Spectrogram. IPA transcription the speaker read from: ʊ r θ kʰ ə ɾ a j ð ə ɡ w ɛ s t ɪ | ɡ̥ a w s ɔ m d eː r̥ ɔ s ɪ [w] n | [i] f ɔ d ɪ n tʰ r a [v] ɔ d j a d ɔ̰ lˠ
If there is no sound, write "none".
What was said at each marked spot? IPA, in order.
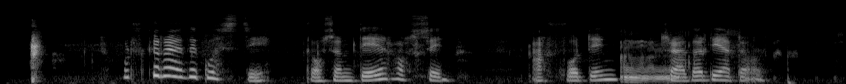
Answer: none, a, ð

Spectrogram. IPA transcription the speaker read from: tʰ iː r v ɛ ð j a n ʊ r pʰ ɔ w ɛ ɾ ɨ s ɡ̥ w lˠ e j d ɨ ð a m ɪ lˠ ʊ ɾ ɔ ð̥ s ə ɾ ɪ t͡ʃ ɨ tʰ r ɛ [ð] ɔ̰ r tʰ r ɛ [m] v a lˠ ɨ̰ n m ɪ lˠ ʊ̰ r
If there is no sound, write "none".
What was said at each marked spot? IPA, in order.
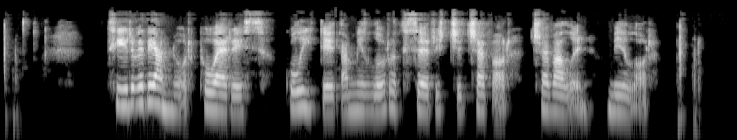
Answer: v, none

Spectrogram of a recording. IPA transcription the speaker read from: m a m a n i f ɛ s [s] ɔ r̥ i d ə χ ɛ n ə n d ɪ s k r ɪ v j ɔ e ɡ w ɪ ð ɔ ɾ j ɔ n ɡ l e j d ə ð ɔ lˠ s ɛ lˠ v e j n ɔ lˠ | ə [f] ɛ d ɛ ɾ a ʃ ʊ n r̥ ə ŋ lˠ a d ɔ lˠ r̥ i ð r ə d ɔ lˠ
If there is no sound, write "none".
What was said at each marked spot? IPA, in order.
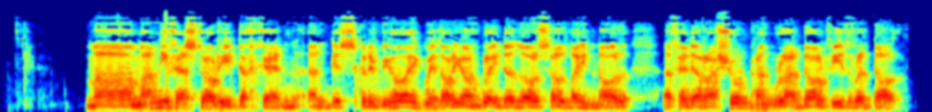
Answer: t, f

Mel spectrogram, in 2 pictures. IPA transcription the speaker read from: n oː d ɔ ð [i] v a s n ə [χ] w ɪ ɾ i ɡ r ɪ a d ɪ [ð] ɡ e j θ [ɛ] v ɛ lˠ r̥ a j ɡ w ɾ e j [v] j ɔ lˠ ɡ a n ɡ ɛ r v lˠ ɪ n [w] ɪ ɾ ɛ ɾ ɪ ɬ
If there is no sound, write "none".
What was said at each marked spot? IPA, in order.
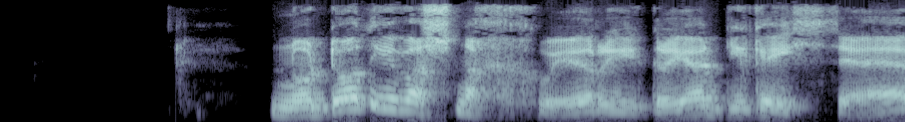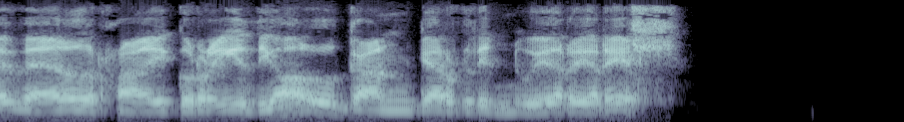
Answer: i, χ, none, ɛ, ð, w

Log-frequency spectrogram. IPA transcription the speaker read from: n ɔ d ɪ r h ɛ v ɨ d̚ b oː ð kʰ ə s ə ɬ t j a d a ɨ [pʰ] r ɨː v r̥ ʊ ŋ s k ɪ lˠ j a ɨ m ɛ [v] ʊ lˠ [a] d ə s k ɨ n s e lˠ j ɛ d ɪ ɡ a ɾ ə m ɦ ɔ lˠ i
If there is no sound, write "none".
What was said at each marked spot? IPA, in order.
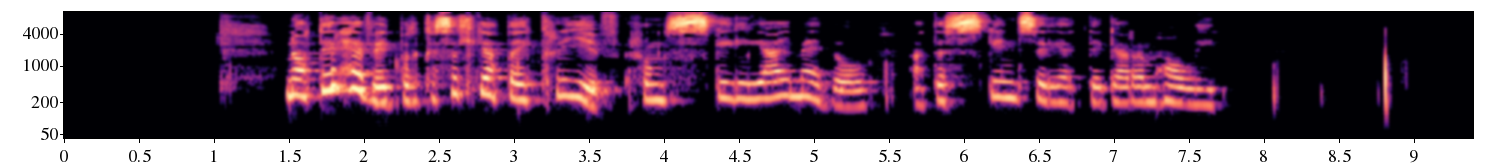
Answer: kʰ, ð, a

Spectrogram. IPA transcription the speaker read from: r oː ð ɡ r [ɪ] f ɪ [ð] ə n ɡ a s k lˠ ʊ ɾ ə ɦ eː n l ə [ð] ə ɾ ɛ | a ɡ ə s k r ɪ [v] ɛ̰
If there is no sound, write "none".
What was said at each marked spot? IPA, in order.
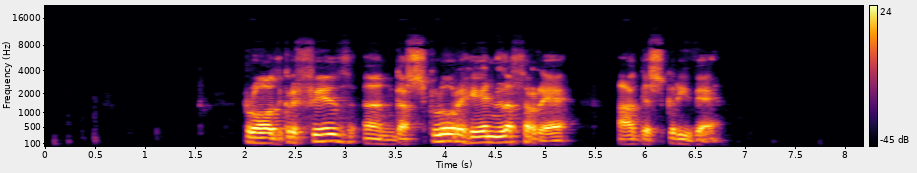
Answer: ɪ, ð, θ, v

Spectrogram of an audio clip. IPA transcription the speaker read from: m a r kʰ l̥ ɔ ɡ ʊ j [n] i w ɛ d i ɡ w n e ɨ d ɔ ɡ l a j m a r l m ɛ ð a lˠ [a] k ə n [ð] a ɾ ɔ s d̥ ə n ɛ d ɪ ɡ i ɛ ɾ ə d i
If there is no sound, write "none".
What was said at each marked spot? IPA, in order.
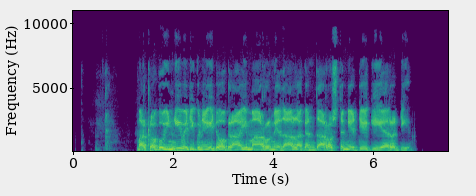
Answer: n, a, ð

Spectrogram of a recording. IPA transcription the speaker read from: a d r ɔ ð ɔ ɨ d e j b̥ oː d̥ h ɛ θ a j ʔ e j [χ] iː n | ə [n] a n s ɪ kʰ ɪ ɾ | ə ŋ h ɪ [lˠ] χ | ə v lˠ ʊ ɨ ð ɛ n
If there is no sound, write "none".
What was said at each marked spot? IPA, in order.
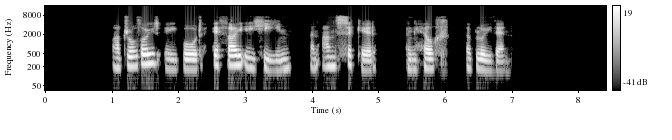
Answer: h, n, lˠ

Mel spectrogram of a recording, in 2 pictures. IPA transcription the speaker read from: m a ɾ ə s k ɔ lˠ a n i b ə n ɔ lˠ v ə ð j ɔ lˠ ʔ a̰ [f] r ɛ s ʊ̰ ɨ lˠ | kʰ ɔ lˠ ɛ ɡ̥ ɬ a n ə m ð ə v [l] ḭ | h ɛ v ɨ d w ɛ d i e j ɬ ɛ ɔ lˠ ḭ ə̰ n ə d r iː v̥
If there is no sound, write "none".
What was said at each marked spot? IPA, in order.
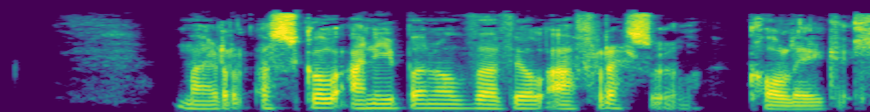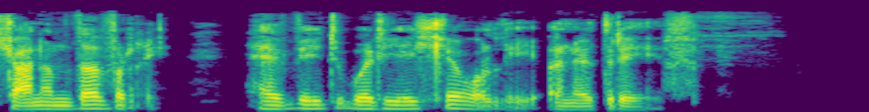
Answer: f, r

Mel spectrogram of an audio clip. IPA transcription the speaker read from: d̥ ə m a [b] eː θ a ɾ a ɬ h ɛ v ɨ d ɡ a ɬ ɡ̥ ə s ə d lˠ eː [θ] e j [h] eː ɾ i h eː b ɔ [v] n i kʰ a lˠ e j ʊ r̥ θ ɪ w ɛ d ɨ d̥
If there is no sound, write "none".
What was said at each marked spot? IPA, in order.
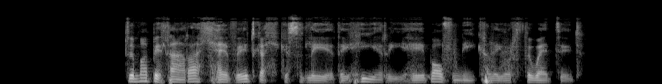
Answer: b, ð, h, v

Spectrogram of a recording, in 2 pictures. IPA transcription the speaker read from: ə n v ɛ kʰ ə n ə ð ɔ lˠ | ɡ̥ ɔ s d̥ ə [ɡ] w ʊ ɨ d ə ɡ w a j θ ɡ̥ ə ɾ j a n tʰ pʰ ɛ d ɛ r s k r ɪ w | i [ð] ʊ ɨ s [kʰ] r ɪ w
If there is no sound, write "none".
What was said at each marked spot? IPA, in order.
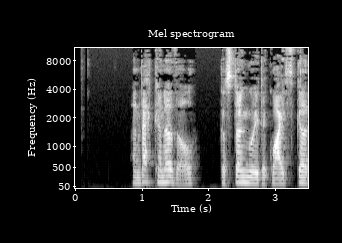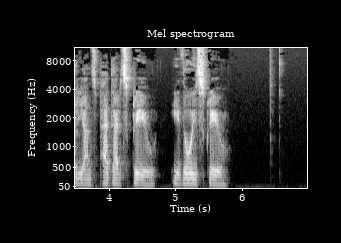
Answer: ŋ, ð, k

